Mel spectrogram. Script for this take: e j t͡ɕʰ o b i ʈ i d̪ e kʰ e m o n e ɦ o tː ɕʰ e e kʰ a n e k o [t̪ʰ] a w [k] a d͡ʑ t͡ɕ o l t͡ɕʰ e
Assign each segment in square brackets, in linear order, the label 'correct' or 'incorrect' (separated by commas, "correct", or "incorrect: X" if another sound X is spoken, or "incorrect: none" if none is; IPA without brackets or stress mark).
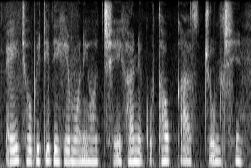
correct, correct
